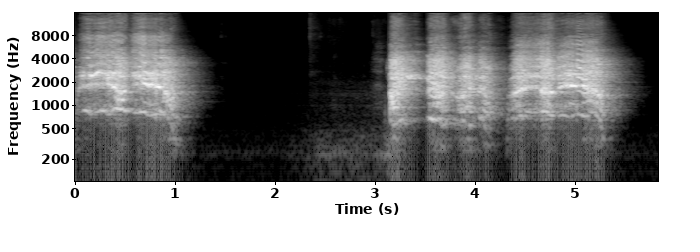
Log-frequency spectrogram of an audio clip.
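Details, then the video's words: A Moluccan cockatoo named Max has a "meltdown" indoors: loud, harsh, broadband screams, one long scream, a pause, then a quick series of three or four raucous yells. "How Loud is a Moluccan Cockatoo?"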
